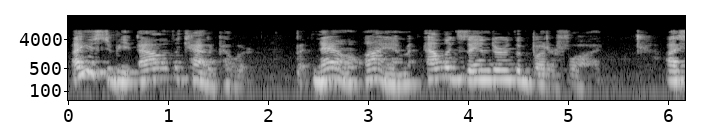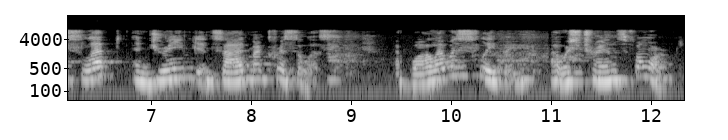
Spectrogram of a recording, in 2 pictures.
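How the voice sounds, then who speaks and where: A woman voicing a gentle, noble male monarch butterfly in a storybook read-aloud, speaking calmly and kindly. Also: medium pitch, unhurried, recorded from a distance, lo-fi sound, a little hiss or hum, lightly acted.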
